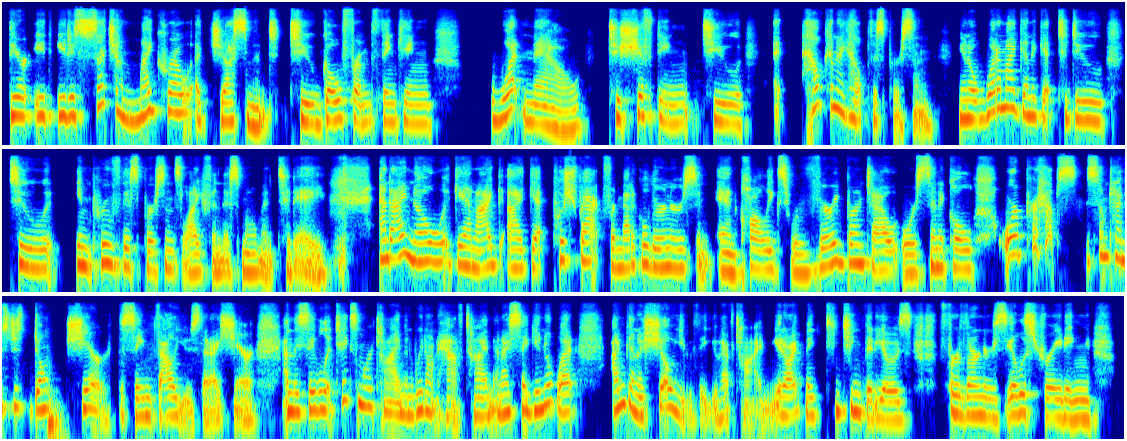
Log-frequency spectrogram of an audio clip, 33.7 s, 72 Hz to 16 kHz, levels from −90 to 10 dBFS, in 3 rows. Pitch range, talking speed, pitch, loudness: 175-220 Hz, 200 wpm, 190 Hz, -17 LUFS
